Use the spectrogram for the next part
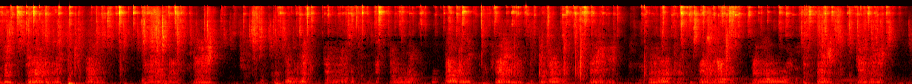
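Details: Two playful dogs, a Golden Retriever and a Chihuahua/Rottweiler mix, in a tug-of-war game: steady throaty growls rising and falling in uneven bursts, with panting and rustling in a small room.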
